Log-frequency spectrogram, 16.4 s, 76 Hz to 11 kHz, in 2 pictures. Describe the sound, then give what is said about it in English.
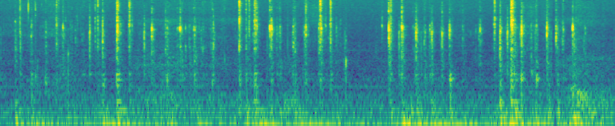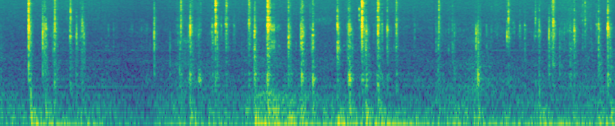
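Keystrokes on a Commodore VIC-20 computer keyboard: many quick, quiet clicks in irregular bursts separated by short pauses, with a low hum underneath at times. “And we'll type the Run command.”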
